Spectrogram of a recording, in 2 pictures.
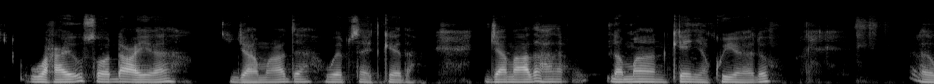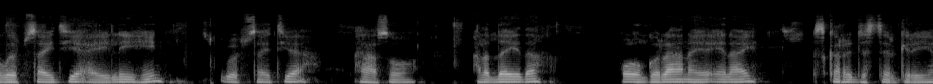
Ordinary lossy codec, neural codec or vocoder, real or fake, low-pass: none; codec, 24 kHz, 0.9 kbps, WavTokenizer, medium speech release version 2; fake; 10.8 kHz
